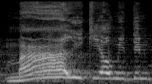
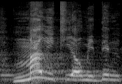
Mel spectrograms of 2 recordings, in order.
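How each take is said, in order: First: The first vowel of Maliki is lengthened. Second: The first vowel of Maliki is short. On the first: "pakai mat tabi'i" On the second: "tanpa mat tabi'i"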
